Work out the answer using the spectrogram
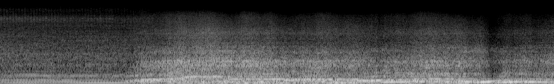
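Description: Car engine idling, then revved repeatedly from about a second in, the pitch climbing and falling with each blip of the throttle.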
